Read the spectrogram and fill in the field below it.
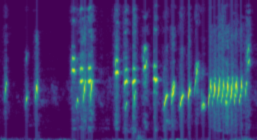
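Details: Goldfinch song of the telqam type: spaced single chirps give way to rapid tinkling twitters and ends on a fast rattling series of identical metallic notes.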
